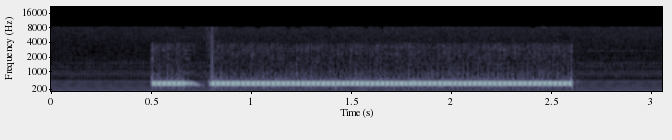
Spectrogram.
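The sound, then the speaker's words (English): Ringback tone of a telephone call going unanswered: a single steady, buzzy tone lasting about two seconds after a short quiet start, with a brief dip near its beginning, and no voices. “Alright, no answer. Let's try her on her cell.”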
